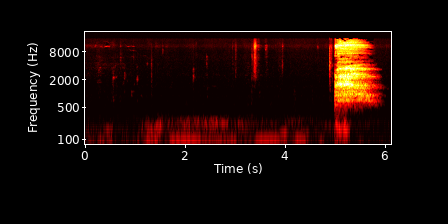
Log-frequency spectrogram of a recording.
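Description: A man drinking beer from a can, with faint low swallowing sounds for a few seconds. About five seconds in comes a loud, breathy exhale, a satisfied 'ahh' sigh after the swig, lasting about a second and fading out.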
